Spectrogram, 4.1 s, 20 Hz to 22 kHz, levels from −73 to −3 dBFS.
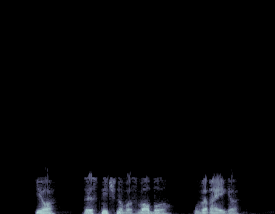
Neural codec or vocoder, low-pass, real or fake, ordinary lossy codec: codec, 16 kHz in and 24 kHz out, 0.4 kbps, LongCat-Audio-Codec, fine tuned four codebook decoder; 10.8 kHz; fake; AAC, 16 kbps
